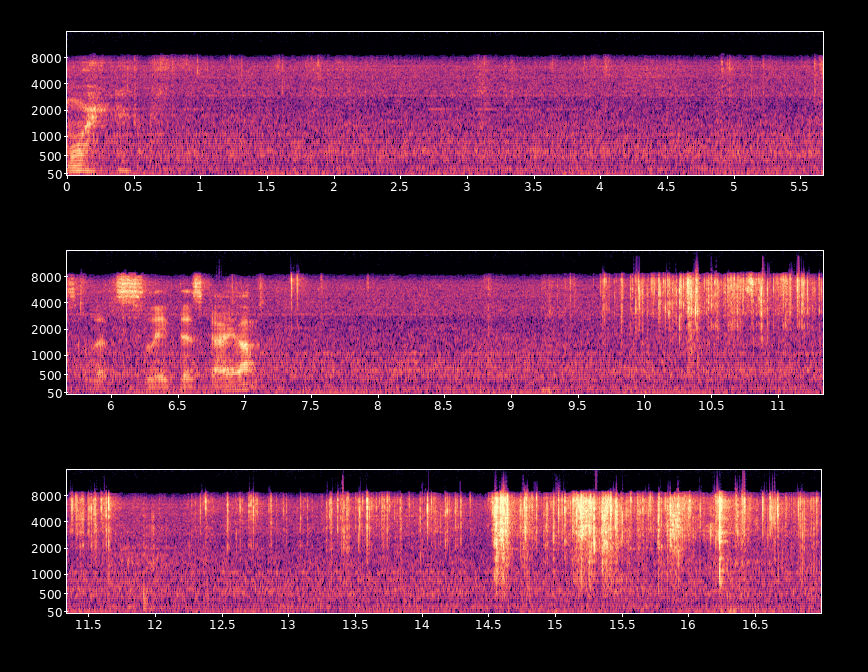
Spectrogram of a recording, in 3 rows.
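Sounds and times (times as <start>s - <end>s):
foil pack crinkling and tearing: 9.6s - 17.0s.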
